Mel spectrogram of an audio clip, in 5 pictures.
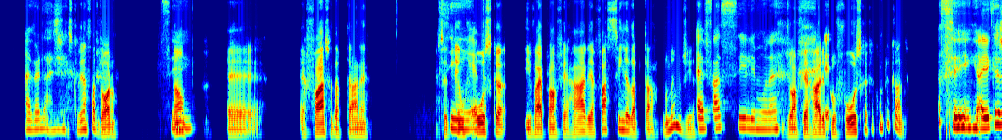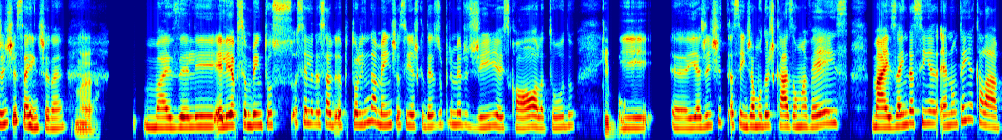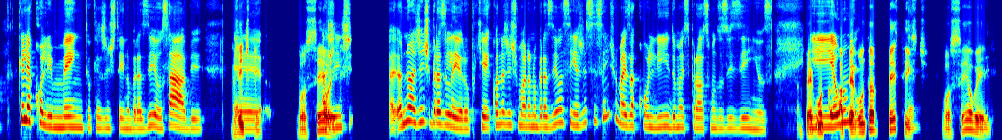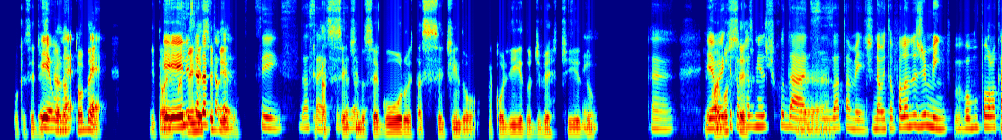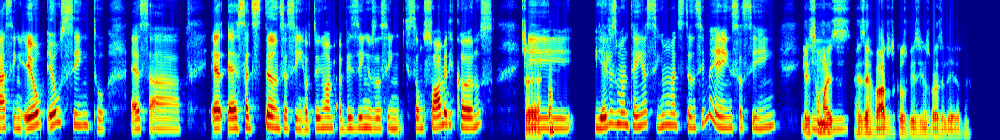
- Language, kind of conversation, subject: Portuguese, advice, Como você se sente quando tem a sensação de não pertencer, por diferenças culturais, no trabalho ou no bairro?
- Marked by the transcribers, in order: chuckle; tapping; chuckle; laughing while speaking: "Sim"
